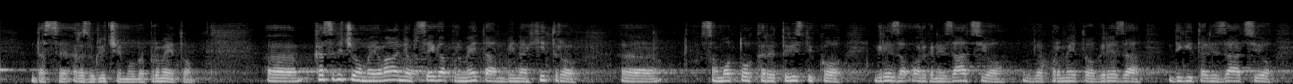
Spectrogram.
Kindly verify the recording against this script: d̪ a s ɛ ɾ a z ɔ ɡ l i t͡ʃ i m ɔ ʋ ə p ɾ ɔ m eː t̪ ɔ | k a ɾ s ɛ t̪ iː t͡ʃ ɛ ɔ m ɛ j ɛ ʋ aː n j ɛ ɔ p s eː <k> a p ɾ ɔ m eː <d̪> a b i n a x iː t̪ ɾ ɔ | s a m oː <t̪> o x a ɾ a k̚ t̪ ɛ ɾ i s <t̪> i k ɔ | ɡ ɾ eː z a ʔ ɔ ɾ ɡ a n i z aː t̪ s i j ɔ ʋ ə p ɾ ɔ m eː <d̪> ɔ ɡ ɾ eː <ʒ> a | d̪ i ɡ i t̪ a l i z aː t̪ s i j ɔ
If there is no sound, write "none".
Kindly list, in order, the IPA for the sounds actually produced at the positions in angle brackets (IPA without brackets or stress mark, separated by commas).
ɡ, t̪, t̪, t̪, t̪, z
